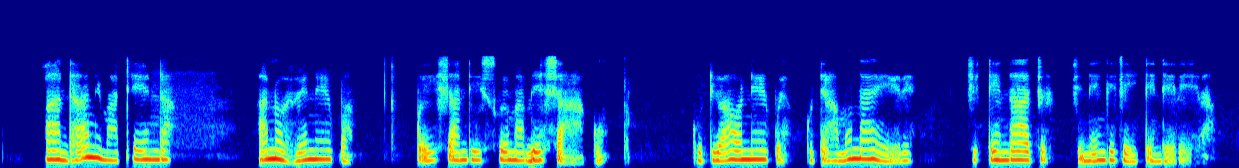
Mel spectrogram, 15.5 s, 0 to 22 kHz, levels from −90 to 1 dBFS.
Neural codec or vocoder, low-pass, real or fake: codec, 16 kHz, 6 kbps, DAC; 5.4 kHz; fake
